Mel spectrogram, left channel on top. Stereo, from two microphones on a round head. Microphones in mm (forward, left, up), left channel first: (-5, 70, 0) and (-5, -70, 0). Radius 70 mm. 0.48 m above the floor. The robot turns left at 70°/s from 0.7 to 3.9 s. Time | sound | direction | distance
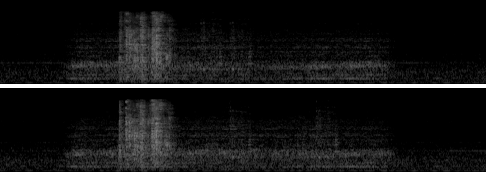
1.2 | a pop | 40° right (ahead or behind) | 1.8 m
